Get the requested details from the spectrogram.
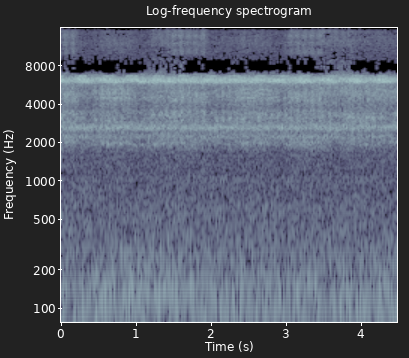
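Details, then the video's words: Crickets at night keep up an unbroken high trill, partly masked by a rumbling low background noise resembling distant traffic. "suara jangkrik malam"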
